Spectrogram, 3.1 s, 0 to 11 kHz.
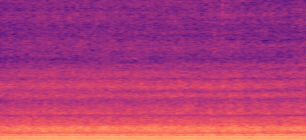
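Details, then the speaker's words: Murray mower with a 21-inch blade after a replacement engine swapped onto its deck (original shaft sheared): a steady, even single-cylinder drone at constant speed, no misses, knocks or surging; normal running. "yeah we're running good like I said I've got more videos coming up"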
